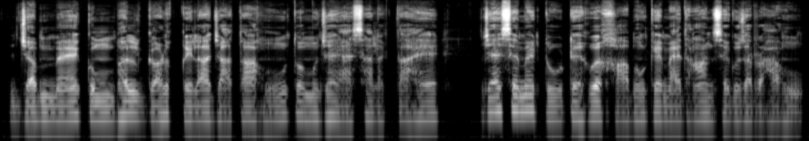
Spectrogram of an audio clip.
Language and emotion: Urdu, sad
